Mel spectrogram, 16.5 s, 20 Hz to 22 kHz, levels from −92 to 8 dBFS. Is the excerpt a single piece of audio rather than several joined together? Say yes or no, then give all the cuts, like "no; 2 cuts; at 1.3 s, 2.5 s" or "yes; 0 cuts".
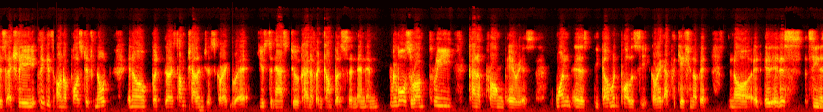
no; 6 cuts; at 0.8 s, 3.3 s, 4.6 s, 5.8 s, 7.7 s, 10.1 s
